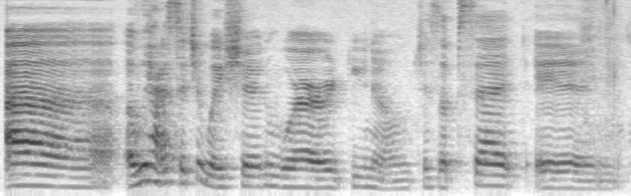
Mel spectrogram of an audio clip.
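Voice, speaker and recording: A woman in her thirties hosts a marriage podcast in easy, upbeat chat. Her voice sits low and carries a slight rasp today, and she laughs easily between points. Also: slow pace, a little mellow. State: slightly raspy voice from venting. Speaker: podcast host, marriage therapist associate. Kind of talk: casual conversational podcast chat.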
